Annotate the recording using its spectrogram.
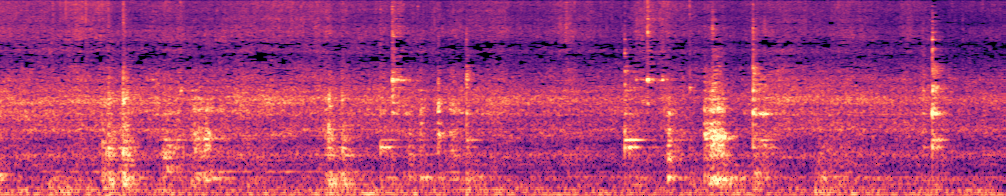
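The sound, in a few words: stirring frying vegetables in a pan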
